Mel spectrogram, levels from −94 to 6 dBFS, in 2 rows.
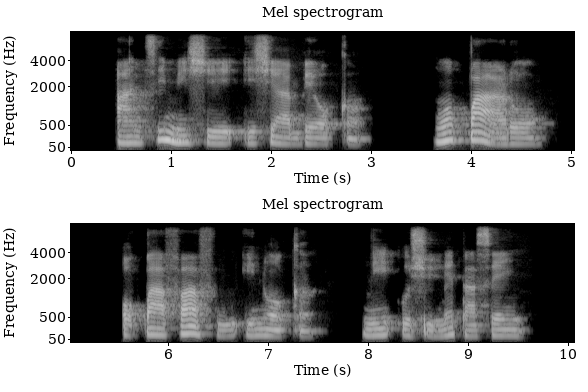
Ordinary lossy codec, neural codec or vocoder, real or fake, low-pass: none; codec, 16 kHz, 6 kbps, DAC; fake; 7.2 kHz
